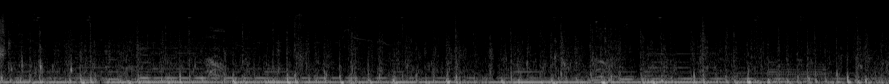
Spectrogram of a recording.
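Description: Horses gallop in Red Dead Redemption 2, a dense, continuous drumming of hooves at a fast rhythm, close and steady throughout over a low game drone.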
